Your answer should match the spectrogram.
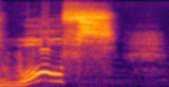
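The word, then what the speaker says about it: Wolfs: thing in here is wolfes the new Brad Pit George yeah I did not say that incorrectly W lfs is the how the movie is spelled but the new Brad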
